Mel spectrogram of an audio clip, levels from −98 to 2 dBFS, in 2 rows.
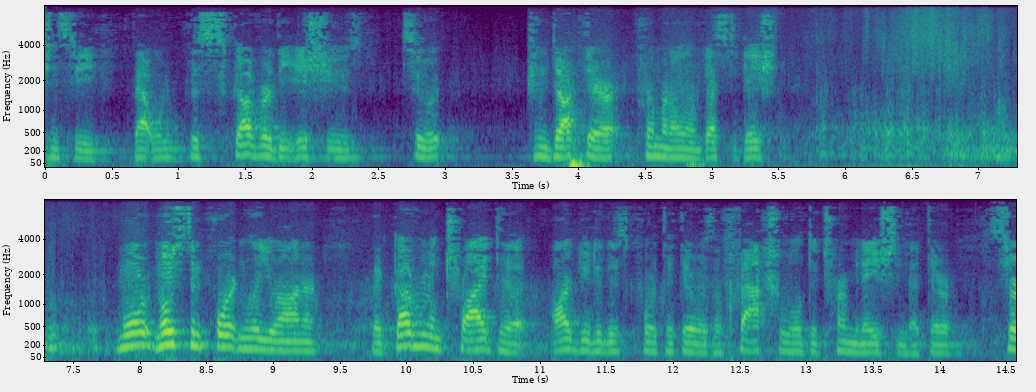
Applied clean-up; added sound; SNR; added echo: neural separator model SepFormer DNS4.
